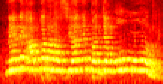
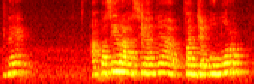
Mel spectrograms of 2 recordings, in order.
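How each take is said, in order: First: The question is said loudly. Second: The question is said at normal volume.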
